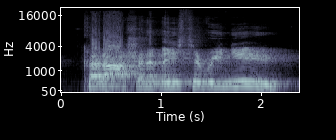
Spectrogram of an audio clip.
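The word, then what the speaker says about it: חדש: The next word I want to show you is pronounced Kadash. Kadash, and it means to renew, renewed, new.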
